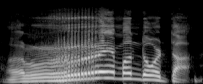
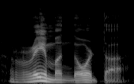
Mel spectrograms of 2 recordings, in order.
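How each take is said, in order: First: Hammed-up Spanish accent, higher, louder and drawn out very slow; horrible Mexican accent. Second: Said in the usual way. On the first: Shown as a demonstration. Hyping up his friend Raymond Horta in an over-the-top Mexican accent. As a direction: roll out the name like a booming Mexican announcer. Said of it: "I do a horrible Mexican accent". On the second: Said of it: "I do a horrible".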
